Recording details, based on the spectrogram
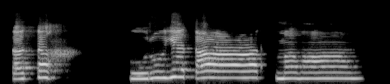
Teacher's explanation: visarga for which pronunciation is like only blowing of air like kha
